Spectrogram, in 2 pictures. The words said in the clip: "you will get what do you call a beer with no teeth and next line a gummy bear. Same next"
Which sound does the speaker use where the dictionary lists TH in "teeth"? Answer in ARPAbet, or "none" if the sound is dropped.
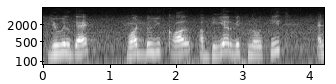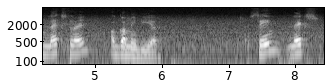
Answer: T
